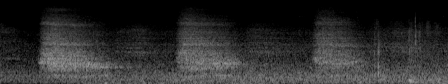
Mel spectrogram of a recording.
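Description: A person breathing hard after exercise, catching their breath with three heavy exhalations about a second and a half apart.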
